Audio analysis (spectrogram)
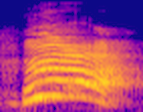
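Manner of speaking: high loud startled cry; startled yell. Acted. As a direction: jump in fright. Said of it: "Sans and Frisk yelled".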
